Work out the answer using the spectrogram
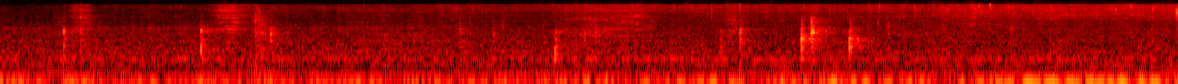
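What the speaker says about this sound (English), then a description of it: "And put the onions in." Onions fry in olive oil in a pan on a gas stove, giving a steady low sizzle broken by a few light clinks and scrapes of a utensil against the pan.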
